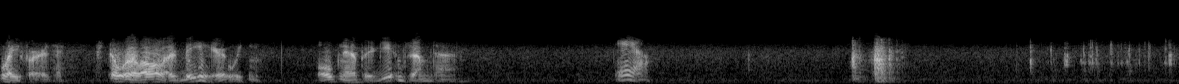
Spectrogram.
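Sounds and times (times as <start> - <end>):
speech: 0.2 - 0.8, 1.7 - 4.7, 6.2 - 6.6
door of the Jot 'em Down country store being closed: 8.5 - 9.2.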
